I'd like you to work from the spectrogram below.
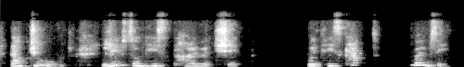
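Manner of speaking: lively, animated storybook voice; reading to children. Acted. Storyteller reading George's adventure to little ones, animated. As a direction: tell it like a bedtime tale full of wonder.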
